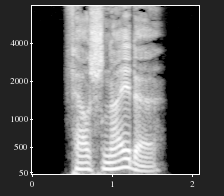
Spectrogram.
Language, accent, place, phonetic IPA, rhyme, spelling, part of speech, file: German, Germany, Berlin, [fɛɐ̯ˈʃnaɪ̯də], -aɪ̯də, verschneide, verb, De-verschneide.ogg
- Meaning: inflection of verschneiden: 1. first-person singular present 2. first/third-person singular subjunctive I 3. singular imperative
